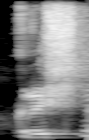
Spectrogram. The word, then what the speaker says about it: कृष्ण: रू बोला जाता है, लेकिन संस्कृत के अनुसार जो सही उच्चारण है वो न कृष्ण है न कृष्ण है, ये है कृष्णा कृष्णा।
